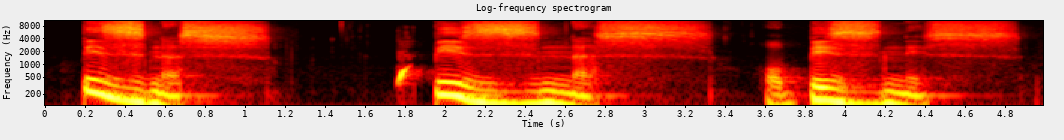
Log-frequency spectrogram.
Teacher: It's z and n together, not busi-ness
